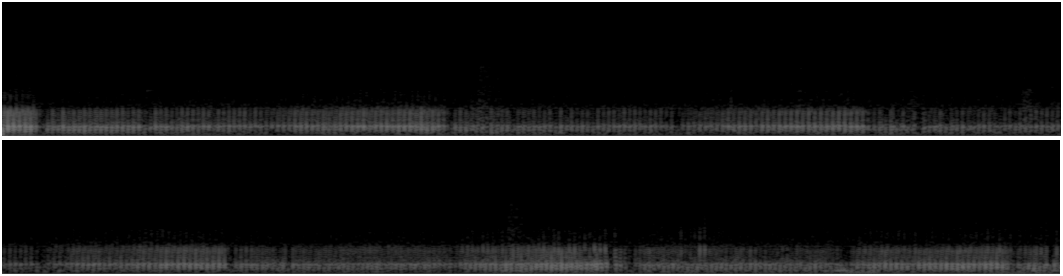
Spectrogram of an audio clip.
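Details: A purring domestic cat, recorded close in stereo without talking: a soft, even low rumble rising and falling in breath-length cycles of roughly two to three seconds, with faint small clicks.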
